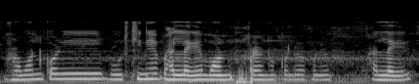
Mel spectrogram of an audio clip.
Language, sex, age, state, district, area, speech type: Assamese, female, 18-30, Assam, Udalguri, rural, spontaneous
